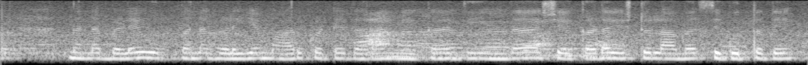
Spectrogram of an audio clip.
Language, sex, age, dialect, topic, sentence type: Kannada, female, 18-24, Mysore Kannada, agriculture, question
